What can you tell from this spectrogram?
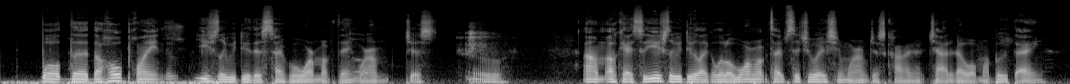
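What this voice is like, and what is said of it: Whispering. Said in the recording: “Sorry, I can't hear you. You're whispering.”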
